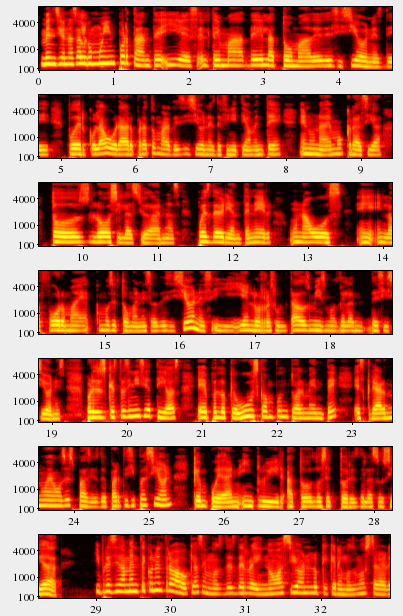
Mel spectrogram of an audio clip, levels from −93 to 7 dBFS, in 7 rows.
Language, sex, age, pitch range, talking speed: Spanish, female, 20-39, 180-215 Hz, 170 wpm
